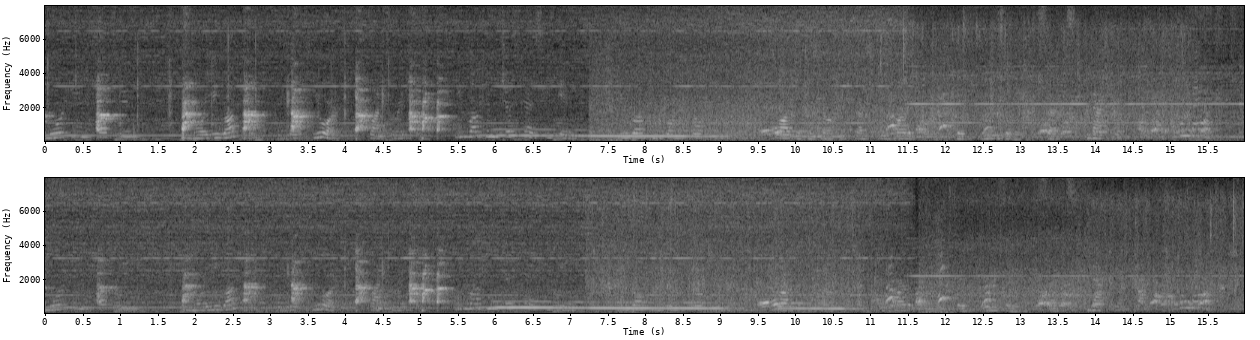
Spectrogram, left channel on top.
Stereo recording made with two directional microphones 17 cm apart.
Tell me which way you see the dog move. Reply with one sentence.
You can hear the dog go from the left side to the right.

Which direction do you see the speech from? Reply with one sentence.
You can hear the speech on the left.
